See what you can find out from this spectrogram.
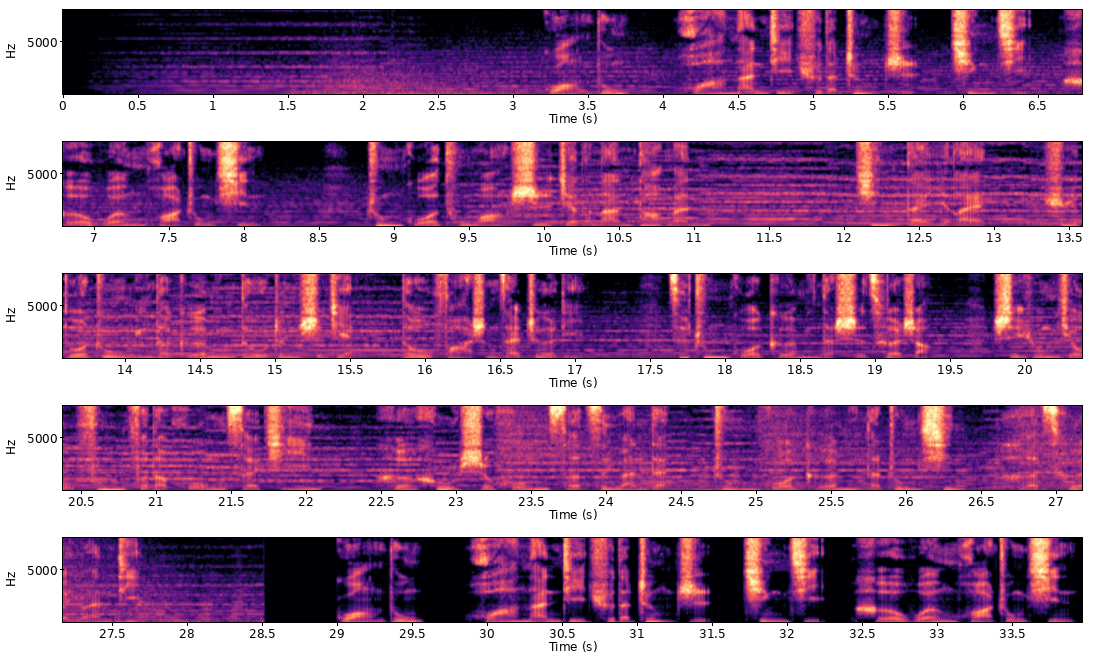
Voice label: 男 红色纪录片

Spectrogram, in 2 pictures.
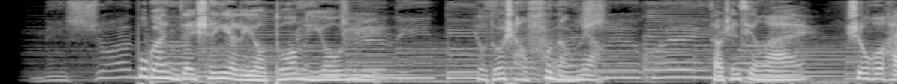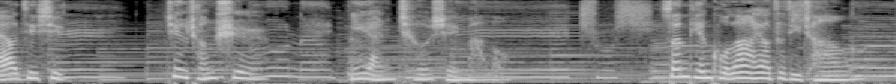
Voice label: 女 情感 抖音风格

